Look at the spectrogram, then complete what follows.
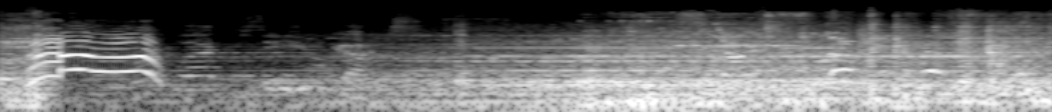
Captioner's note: shrieks; items clattering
